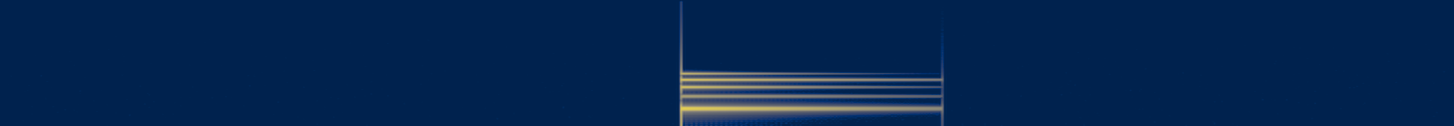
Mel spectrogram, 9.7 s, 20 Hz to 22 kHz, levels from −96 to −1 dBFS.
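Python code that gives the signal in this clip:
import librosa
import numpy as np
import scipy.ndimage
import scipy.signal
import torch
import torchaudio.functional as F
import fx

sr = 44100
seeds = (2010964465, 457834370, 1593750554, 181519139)

y = fx.additive(sr, length_s=1.74, hz=465.0, level_db=-10.5, upper_db=(-20.0, -6.0, -4.0, -10.0), decay_s=3.35, upper_decays_s=(3.38, 2.03, 3.43, 1.5))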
